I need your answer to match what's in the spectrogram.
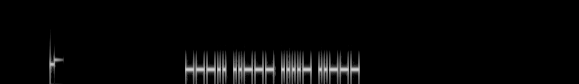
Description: Morse code, heard as a keyed tone, about 44 wpm, 700 Hz. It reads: 8242
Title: Common Cut Numbers - 4-Digit 45wpm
